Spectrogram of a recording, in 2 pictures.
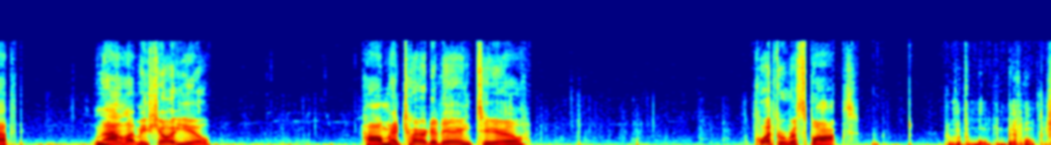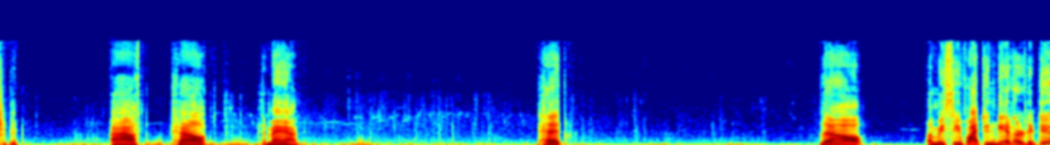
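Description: Horse hooves thud softly on grass.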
